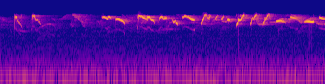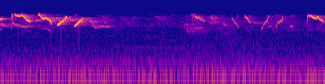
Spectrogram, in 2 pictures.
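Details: Oriental white-eye song, played to get other white-eyes singing, pouring out a fast, thin, high twittering song of jumbled chirps and trills, pausing briefly near the end before resuming.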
